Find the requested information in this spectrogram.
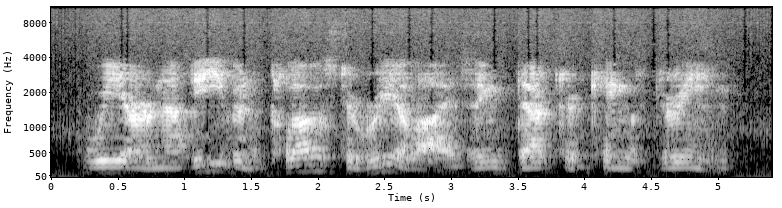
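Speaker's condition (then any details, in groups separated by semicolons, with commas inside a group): Cerebral palsy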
